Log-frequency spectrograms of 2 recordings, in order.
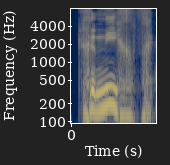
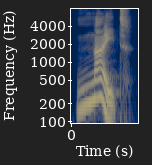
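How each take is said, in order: First: An older pronunciation with a throaty sound before t. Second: The modern pronunciation, rhyming with night. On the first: This is how the word was said centuries ago. "We don't say knicht anymore" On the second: This is how the word is said today. "We say knight"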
